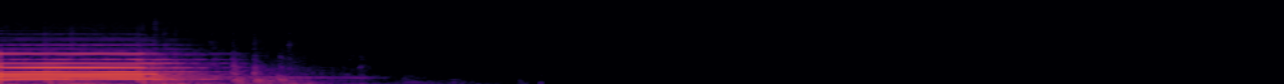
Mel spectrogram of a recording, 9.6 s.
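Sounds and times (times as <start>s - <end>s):
barrel organs playing a German hymn: 0.0s - 2.4s.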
